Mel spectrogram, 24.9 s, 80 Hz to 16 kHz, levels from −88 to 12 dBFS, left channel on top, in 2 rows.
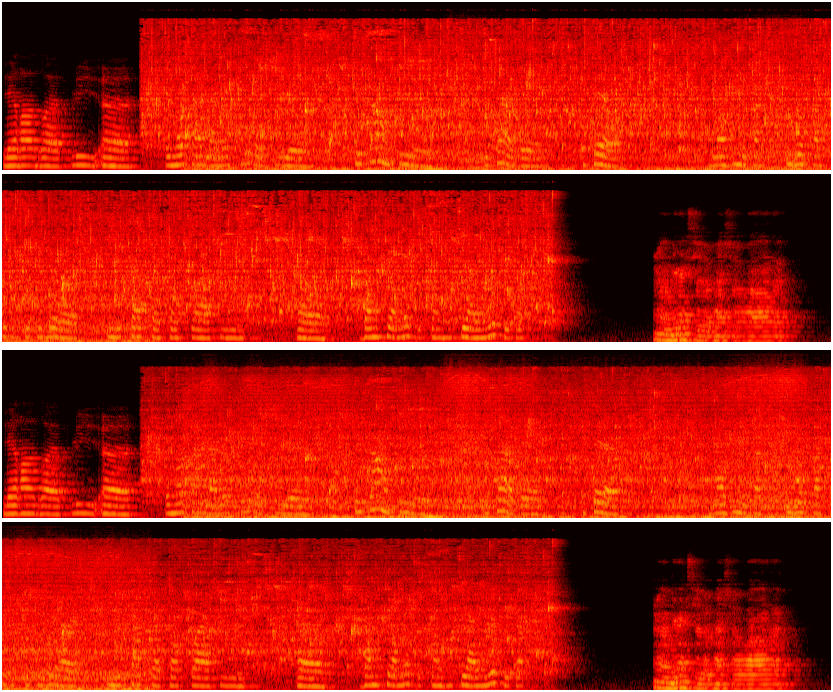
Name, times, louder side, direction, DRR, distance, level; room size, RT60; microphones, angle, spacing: voice 1, 0.0-1.9 2.4-4.6 5.2-6.5 7.1-8.1 8.6-9.3 10.6-13.5 14.0-16.1 16.8-17.3 17.8-20.5, equal, 5° right, 0 dB, 0.6 m, -34 dB
sound 1, 2.1-20.7, left 3 dB, 60° left, 1.2 m, -33 dB
sound 2, 2.7-14.7, right 4 dB, 80° right, 0.7 m, -34 dB
voice 2, 22.2-24.1, right 2 dB, 45° right, -1 dB, 3.1 m, -34 dB
8.1 x 7.7 x 4.4 m, 0.91 s
head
